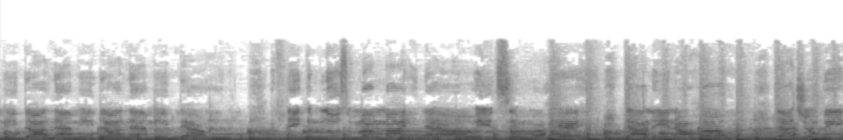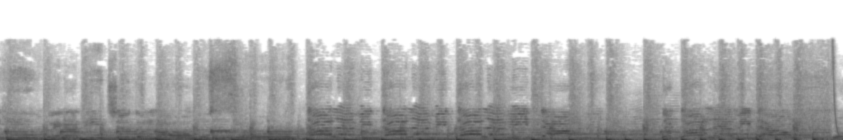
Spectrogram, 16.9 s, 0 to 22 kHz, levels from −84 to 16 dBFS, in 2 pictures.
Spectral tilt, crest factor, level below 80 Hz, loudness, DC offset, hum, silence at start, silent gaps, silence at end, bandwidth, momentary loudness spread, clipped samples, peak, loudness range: -5 dB/octave; 10 dB; -16 dBFS; -12 LUFS; under 0.1%; none; 0 s; none; 0 s; 16 kHz; 4 LU; under 0.1%; 0 dBFS; 3 LU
